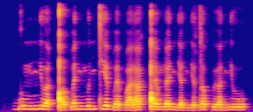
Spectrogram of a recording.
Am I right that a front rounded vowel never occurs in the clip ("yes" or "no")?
yes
